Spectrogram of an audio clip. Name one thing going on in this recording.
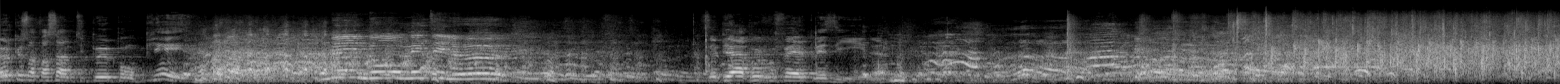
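A man speaks loudly and theatrically.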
